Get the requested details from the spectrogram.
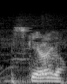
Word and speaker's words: Iscariot: Do you pronounce it Iscariot? Is that how you say it? Iscariot. Right. Yeah, I count that as an album.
